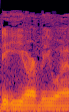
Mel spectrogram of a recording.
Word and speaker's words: Derby: I think it's spelled D-E-R-B-Y, but it's Derby.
